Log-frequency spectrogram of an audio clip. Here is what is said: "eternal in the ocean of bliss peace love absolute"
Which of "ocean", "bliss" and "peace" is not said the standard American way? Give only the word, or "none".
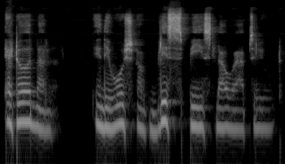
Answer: none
